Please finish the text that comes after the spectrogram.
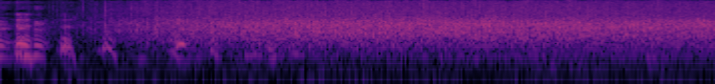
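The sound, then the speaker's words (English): A crowd bursts into applause for President Bush, a steady dense roar of clapping that stays loud throughout, with a few faint voices mixed in at the very start. “Nobody gets applause like the president.”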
